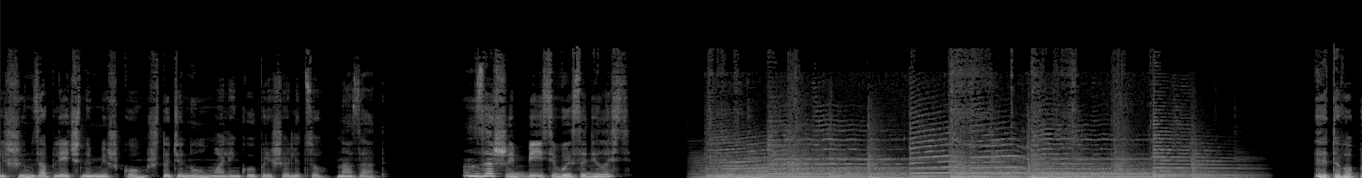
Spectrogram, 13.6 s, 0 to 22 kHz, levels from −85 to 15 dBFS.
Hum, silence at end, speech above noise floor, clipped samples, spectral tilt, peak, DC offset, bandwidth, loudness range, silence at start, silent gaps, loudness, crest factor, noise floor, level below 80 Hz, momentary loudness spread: none; 0 s; over 64 dB; under 0.1%; -5.5 dB/octave; -10 dBFS; under 0.1%; 16.5 kHz; 3 LU; 0 s; 3.91-4.61 s, 6.35-6.85 s, 12.73-13.12 s; -28 LUFS; 18 dB; under -90 dBFS; -50 dBFS; 10 LU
